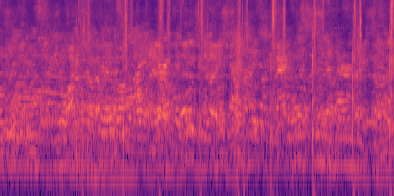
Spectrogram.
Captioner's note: crowd Chatter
